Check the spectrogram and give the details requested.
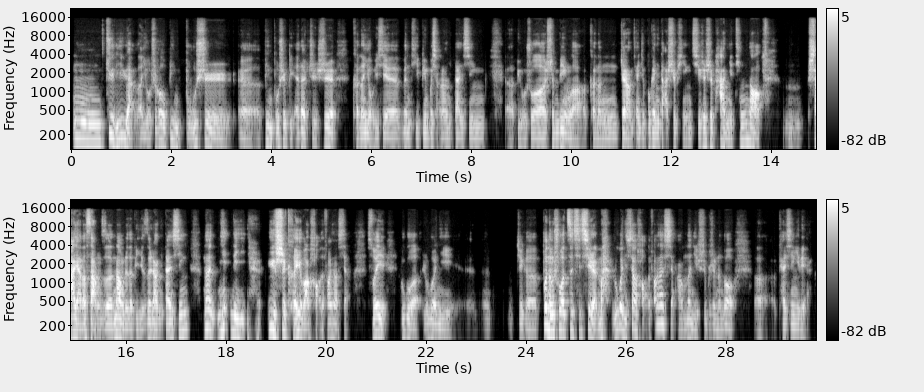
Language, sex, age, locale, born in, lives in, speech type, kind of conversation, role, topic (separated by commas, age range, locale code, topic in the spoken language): Chinese, male, 45-49, zh-CN, China, United States, conversation, advice, advisor, 你在异地恋中遇到的沟通和信任问题该如何解决？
